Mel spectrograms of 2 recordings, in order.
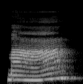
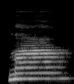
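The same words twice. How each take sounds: First: It is said with the slanting second tone. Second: It is said with the level first tone. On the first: "The second tone" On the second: "First tone"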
